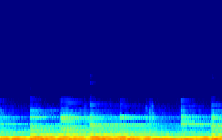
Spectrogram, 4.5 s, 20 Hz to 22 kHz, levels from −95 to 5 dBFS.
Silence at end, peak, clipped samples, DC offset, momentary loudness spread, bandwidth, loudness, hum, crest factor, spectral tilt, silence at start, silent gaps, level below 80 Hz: 0 s; -10 dBFS; under 0.1%; under 0.1%; 3 LU; 4.4 kHz; -21 LUFS; none; 12 dB; -11.5 dB/octave; 0 s; none; -56 dBFS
